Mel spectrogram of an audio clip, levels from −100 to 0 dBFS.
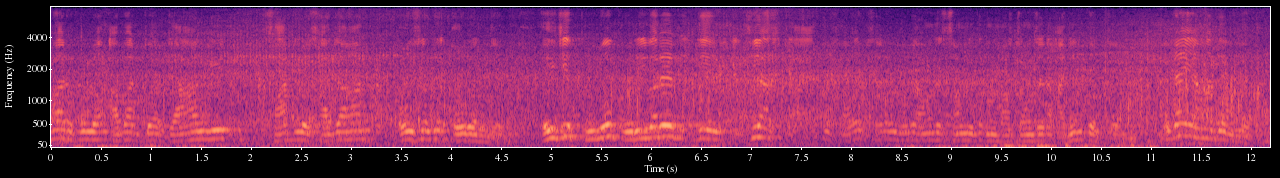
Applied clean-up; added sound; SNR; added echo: none; Traffic noise, roadway noise; 5 dB; reverberation time 0.2 s.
